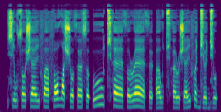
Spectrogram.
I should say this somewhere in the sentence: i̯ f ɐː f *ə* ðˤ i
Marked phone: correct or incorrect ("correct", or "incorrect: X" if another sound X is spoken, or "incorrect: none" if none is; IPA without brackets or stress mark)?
incorrect: œ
